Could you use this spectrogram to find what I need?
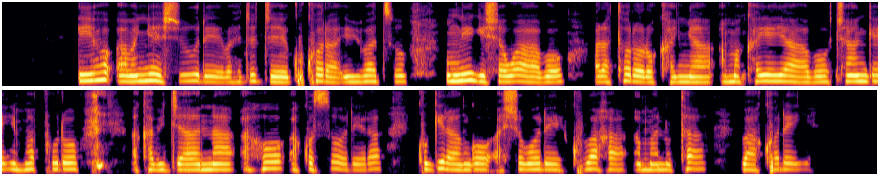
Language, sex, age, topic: Rundi, female, 25-35, education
